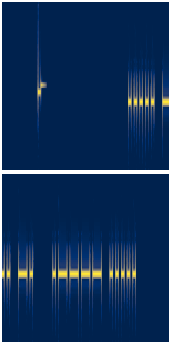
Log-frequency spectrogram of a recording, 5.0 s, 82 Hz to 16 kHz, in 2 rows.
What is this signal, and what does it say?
Morse code, heard as a keyed tone, about 28 wpm, 700 Hz. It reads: 5NN 15
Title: CQ WW DX Contest Exchange - 28wpm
